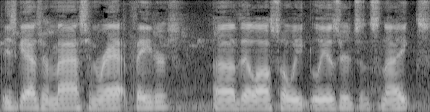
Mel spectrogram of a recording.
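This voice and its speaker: A man with a strong Kentucky accent talks at a moderate pace and a medium pitch. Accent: thick Kentucky. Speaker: nature video presenter. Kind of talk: outdoor wildlife demonstration. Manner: casual with many fillers.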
